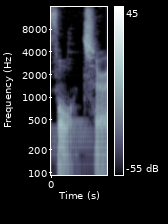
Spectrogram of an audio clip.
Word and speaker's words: Forza: So the Forza series has come a long way, or should I say Forza, because it is pronounced Forza, as it's an Italian word for, I believe it's like go or fast or something like that.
